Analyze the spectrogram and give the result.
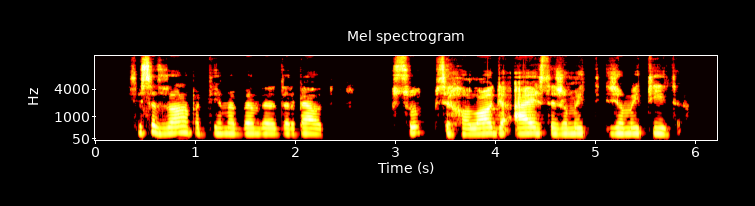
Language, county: Lithuanian, Vilnius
